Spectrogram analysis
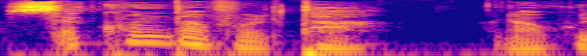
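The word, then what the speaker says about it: seconda volta: 그래서 세콘다라고 해서 세콘다 볼타라고 읽어요. 세 번째 것은 이렇게 테르자라고 읽을 수 있어요.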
